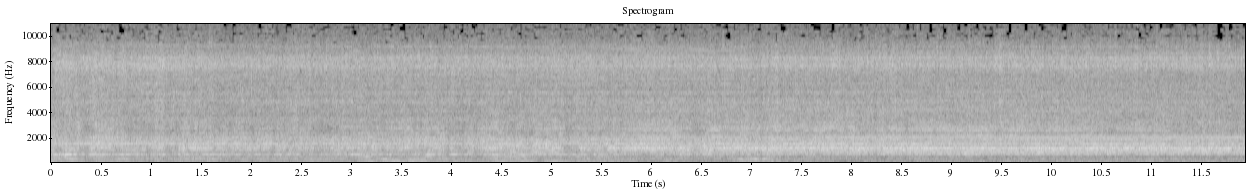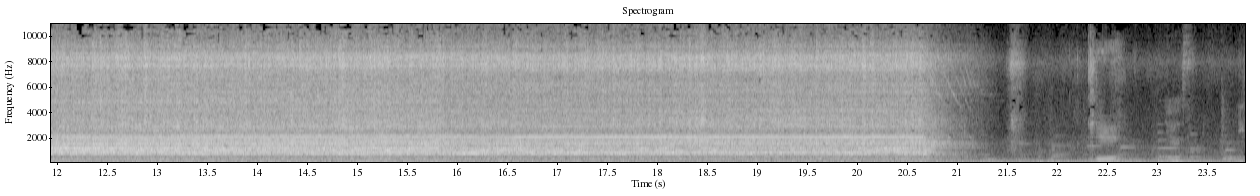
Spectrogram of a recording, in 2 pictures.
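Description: Countertop electric blender running steadily, emulsifying vegetable oil into an egg-based salad dressing as the oil is poured in, then switching off suddenly near the end.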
